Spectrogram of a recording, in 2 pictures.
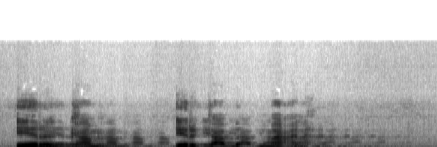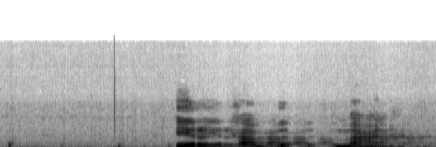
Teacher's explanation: Sebelum bacaan ini diidghamkan, ada bunyi qalqalah.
